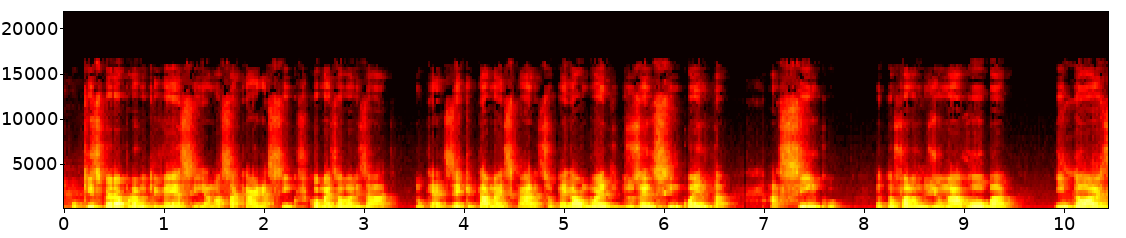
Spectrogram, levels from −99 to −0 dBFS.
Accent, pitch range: Brazilian, 105-130 Hz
